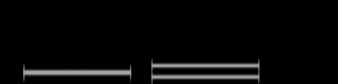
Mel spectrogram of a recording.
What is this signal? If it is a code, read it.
Aircraft SELCAL, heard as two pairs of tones. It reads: FG-BL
